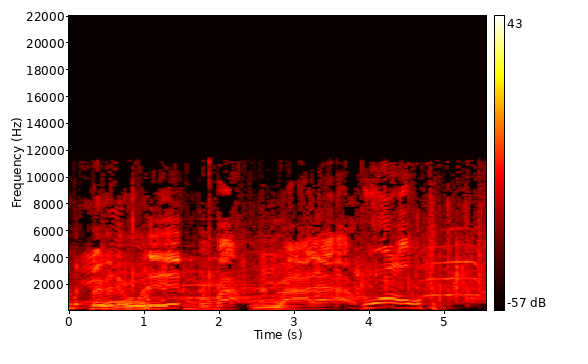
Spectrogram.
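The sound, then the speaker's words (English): A voice mimics a chorus of sheep, drawing out wavering, quavering bleats in a sing-song choir style, loud, with several sustained bleating notes in a row. “You put all white people in there, it's that Sheep choir. Bringing in the sheep.”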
